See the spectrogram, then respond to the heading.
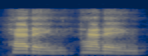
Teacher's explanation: So you quickly tap the tip of your tongue against the gum ridge. The gum ridge is directly behind your upper teeth. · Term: flap D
